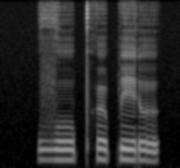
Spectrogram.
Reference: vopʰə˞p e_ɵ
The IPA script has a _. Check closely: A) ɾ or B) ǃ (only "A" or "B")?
A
